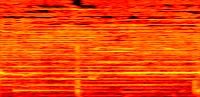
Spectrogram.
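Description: Hindustani classical music in Raag Bihag: a steady tanpura drone with two tabla strokes, about a second apart. A held melodic note dies away just after the start.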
